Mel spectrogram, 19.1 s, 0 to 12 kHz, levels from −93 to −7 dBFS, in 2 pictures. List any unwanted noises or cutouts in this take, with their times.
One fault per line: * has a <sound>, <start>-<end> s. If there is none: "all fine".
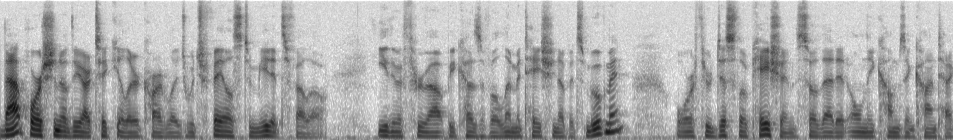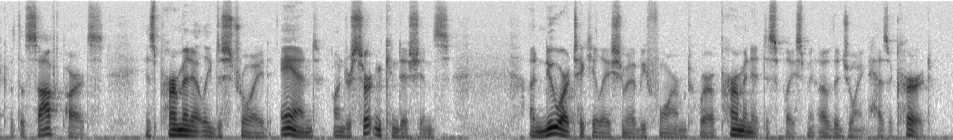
all fine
